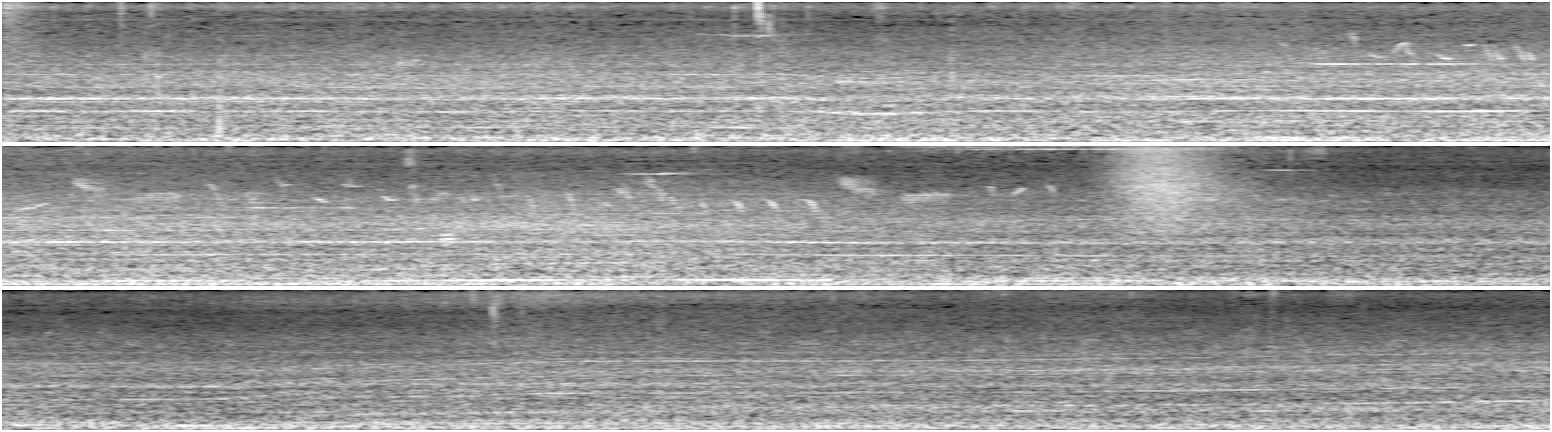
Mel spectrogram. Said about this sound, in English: The bus that just left was the one eastbound to UCR. I'm waiting for the one westbound to Corona.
